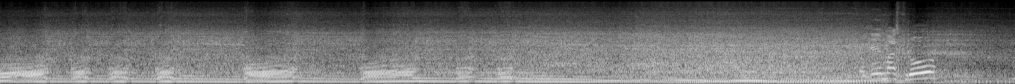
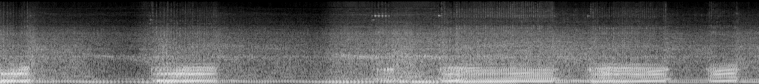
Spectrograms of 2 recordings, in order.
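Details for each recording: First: Honda Vario 125 LED scooter with weak fuel pump, after fitting resistor on EOT sensor socket: engine blips up and settles repeatedly, pitch climbing cleanly without stumbling; crisp, more responsive throttle. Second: Honda Vario 125 LED scooter that hesitated with no response at initial throttle; after fuel was sprayed in through the air filter, revs climb crisply in short blips without stumbling, showing a lean fuel supply. Fuel starvation causing throttle hesitation.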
